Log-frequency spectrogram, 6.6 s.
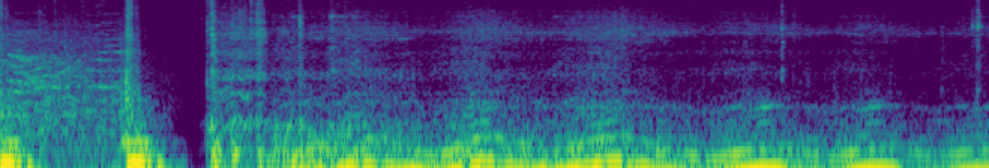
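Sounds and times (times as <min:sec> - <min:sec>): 
car engine revving and accelerating away: 0:01.4 - 0:06.5.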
